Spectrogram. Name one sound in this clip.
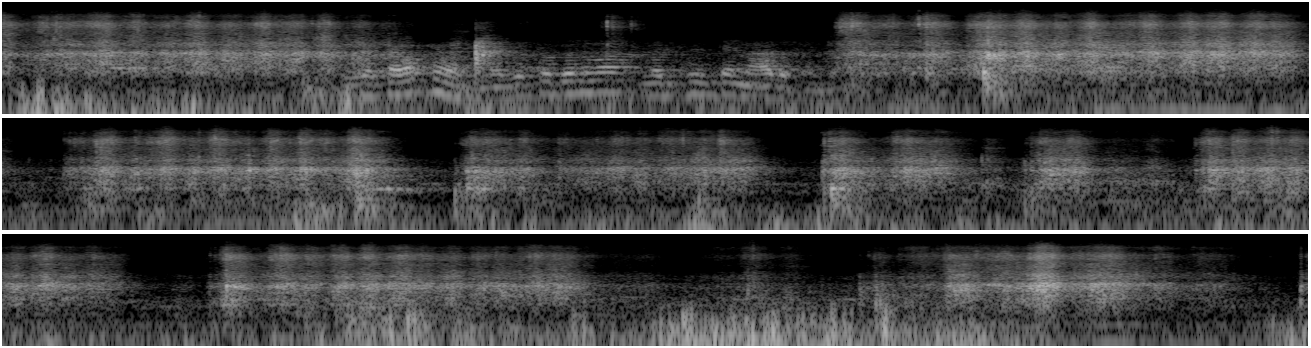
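A wooden board scrapes across wet concrete.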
